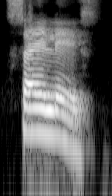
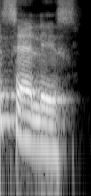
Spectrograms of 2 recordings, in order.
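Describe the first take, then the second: First: शैलेश slowly, first vowel split into a gliding "sha-ey-lesh"; two-matra reading. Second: शैलेश with the first vowel as one simple 'ai' sound, "shai-lesh"; one-matra reading. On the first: Teacher showing students the two-matra reading, gliding शैलेश. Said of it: "दो मात्रा से पढ़ेंगे". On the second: Teacher showing students the one-matra reading, single-vowel शैलेश. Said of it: "एक मात्रा से पढ़ेंगे". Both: Shown as a demonstration.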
